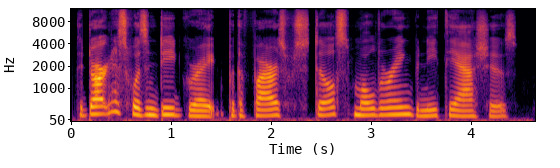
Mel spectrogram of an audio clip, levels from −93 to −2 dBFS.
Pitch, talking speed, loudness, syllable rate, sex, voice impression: 190 Hz, 180 wpm, -22 LUFS, 5.1 syllables/s, female, feminine, adult-like, tensed, powerful, slightly muffled, slightly raspy, intellectual, slightly calm, lively, strict, slightly intense, sharp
